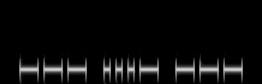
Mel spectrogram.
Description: Morse code, heard as a keyed tone, about 20 wpm, 700 Hz. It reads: OVO
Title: USA Call Sign Postfixes - 3 Letters 20wpm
